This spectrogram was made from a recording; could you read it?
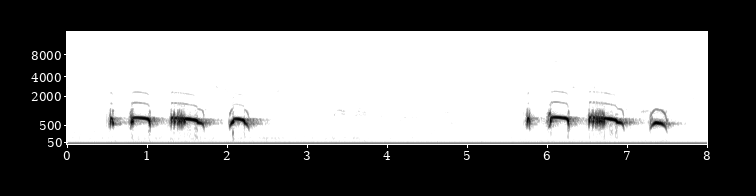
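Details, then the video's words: Spotted dove kept as a decoy, cooing in a hoarse 'đồng' voice to lure wild doves. Two four-note phrases of deep, husky coos about five seconds apart, with soft background bird chirps in the gap. "Cu gáy mồi Cứng Gù giọng đồng khàn kích bổi nhanh nổi. Chim cu gáy thúc gù gáy gọi kích bổi"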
